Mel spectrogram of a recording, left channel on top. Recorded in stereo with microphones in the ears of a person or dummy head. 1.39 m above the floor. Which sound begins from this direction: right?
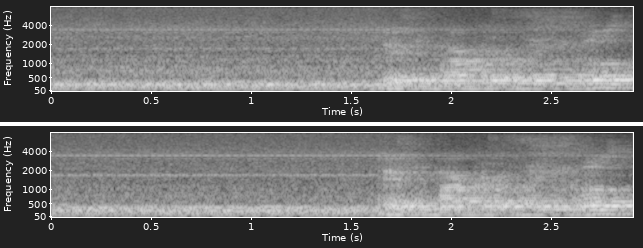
Writing, at 1.6 s.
